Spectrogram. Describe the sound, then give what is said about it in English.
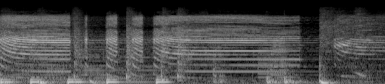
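A loud, close air horn blares in several sustained blasts with short breaks between them, with a harsh, buzzing tone and no talking. “But that, of course, on the air horn is my guest today”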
